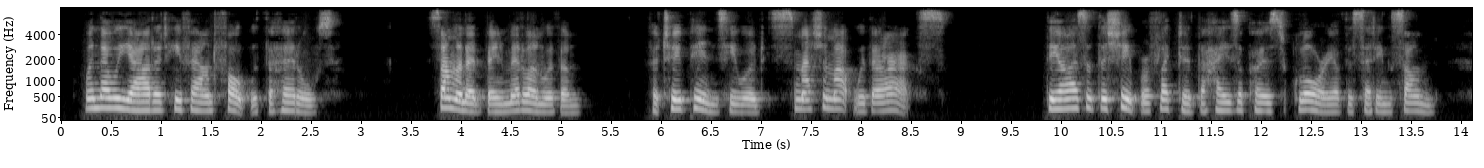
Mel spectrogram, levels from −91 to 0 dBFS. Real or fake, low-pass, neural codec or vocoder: real; 7.2 kHz; none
